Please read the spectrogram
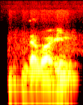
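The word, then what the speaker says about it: דברים: Devarim.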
